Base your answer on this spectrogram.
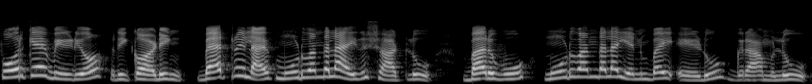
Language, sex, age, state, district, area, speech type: Telugu, female, 30-45, Telangana, Adilabad, rural, spontaneous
